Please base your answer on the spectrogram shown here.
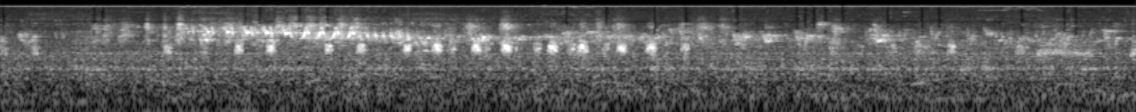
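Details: Eurasian coot chicks, partly in the nest and tended by their parents at the Schützenweiher pond in Winterthur, give a run of short, sharp, high notes, roughly two a second, over a steady wash of wind or water noise.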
